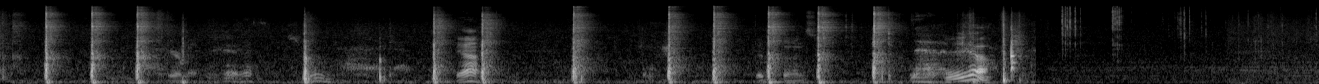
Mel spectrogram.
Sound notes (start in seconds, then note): 1.6 background talking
